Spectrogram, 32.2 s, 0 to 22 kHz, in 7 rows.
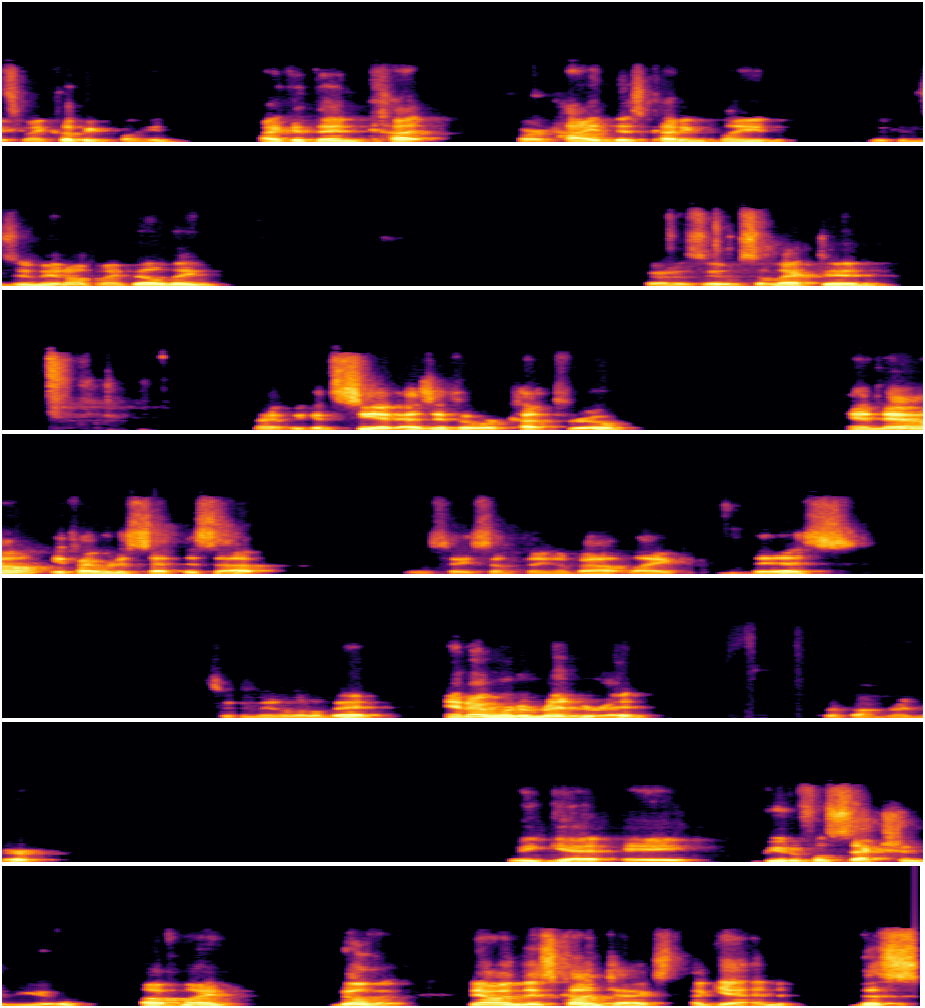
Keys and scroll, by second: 8.3-10.9 typing, 14.5 F15.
